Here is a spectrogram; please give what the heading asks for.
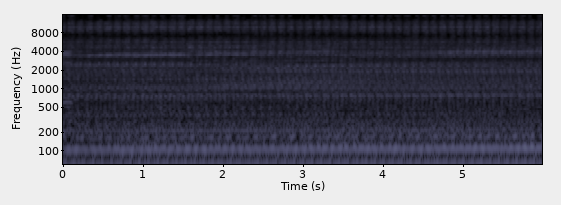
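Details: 1999 Dodge 2500 5.9 24V Cummins started around -3°F in Iowa, unstarted for weeks: deep, slightly lumpy diesel idle held steady and fast, the normal cold three-cylinder high-idle warm-up mode; sounds bad but warms up faster.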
